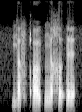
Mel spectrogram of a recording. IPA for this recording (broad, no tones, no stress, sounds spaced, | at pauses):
j a f qʼ u | ŋ ɛ χ ɤ ʔ ɛ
